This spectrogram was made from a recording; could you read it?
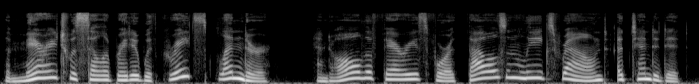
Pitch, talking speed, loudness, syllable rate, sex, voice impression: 225 Hz, 155 wpm, -16 LUFS, 4.6 syllables/s, female, feminine, adult-like, clear, fluent, slightly intellectual, slightly refreshing, friendly, reassuring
